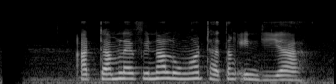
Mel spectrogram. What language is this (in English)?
Javanese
